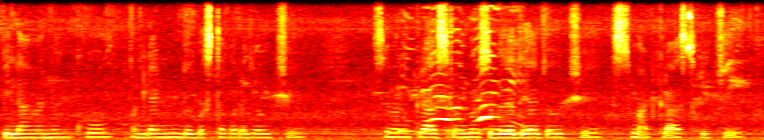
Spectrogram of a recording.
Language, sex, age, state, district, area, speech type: Odia, female, 18-30, Odisha, Koraput, urban, spontaneous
